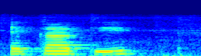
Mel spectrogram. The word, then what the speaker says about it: Hecate: And pardon me, I'm gonna speak about her, how we pronounce her in my language, Hecate.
